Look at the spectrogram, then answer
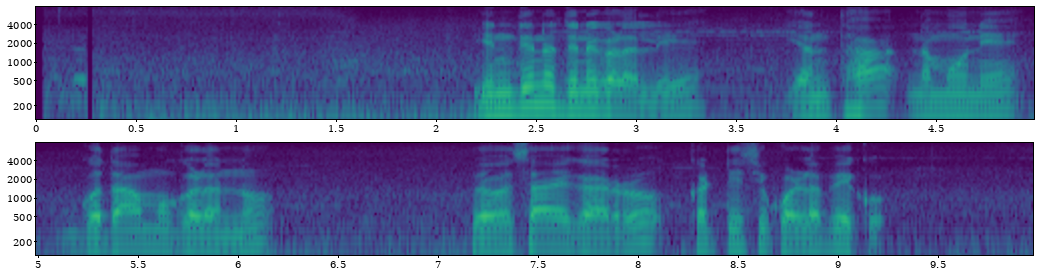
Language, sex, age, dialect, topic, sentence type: Kannada, male, 41-45, Dharwad Kannada, agriculture, question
